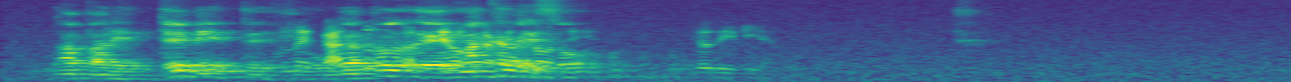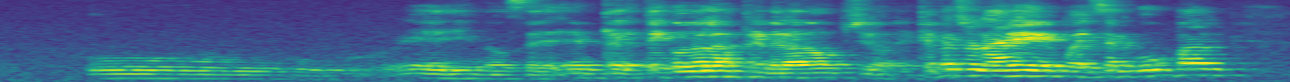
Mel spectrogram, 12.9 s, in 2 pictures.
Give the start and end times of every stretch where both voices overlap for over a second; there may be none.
1.4-2.9

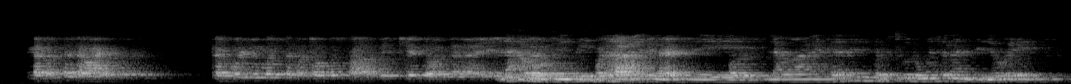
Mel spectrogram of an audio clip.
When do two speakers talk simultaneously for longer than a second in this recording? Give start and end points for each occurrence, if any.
4.9-7.6

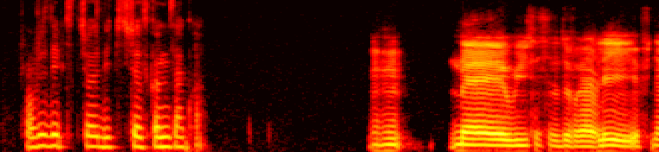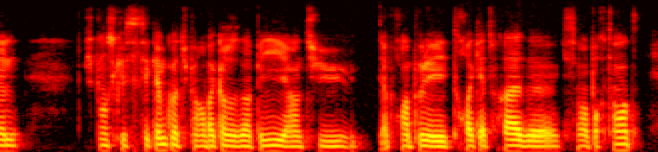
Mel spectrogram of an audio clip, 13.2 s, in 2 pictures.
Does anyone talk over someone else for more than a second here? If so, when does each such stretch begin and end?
none

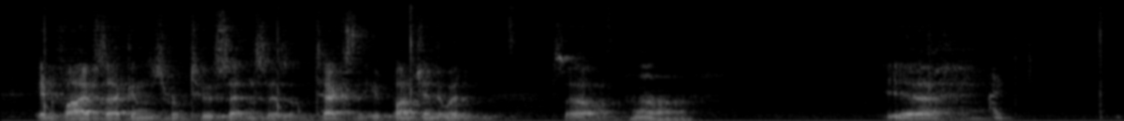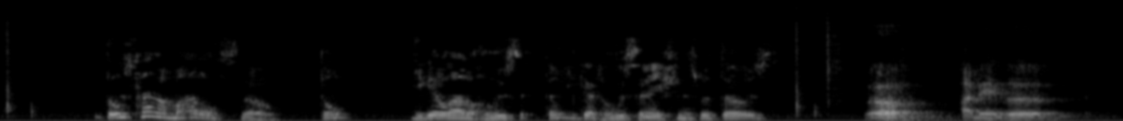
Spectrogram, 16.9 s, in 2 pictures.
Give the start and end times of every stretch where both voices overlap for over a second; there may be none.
none

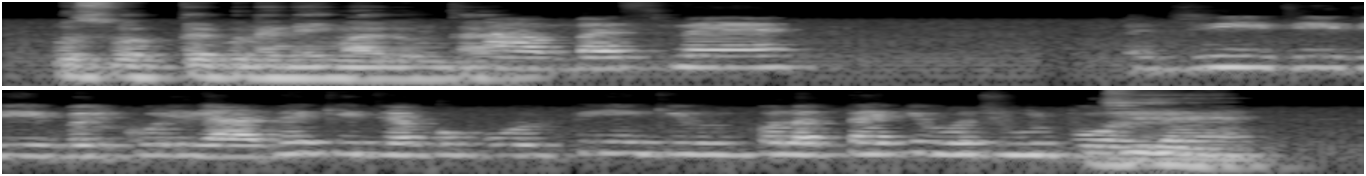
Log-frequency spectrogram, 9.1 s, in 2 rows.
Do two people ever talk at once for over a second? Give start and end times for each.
none

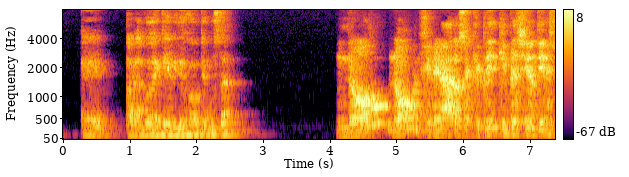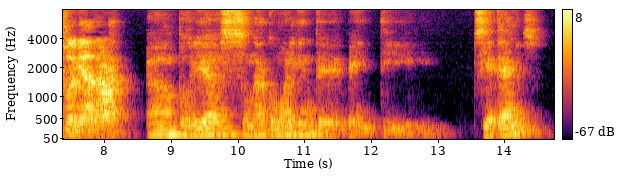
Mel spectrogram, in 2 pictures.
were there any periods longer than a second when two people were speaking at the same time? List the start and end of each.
none

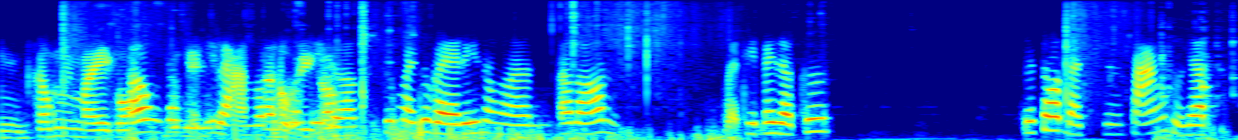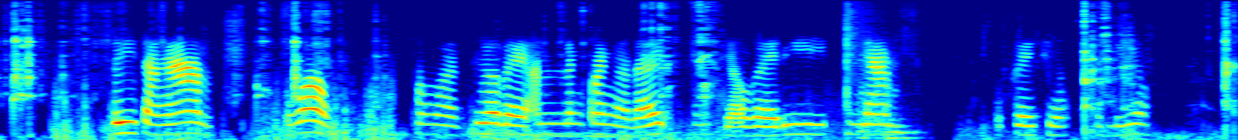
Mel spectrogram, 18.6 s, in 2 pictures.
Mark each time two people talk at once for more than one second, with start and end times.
0.9-2.7

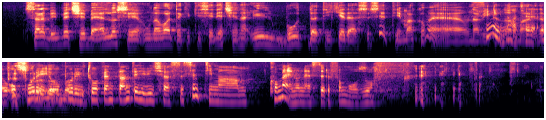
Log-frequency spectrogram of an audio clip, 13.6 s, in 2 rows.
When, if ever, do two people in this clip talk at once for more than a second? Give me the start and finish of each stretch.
5.9-7.8

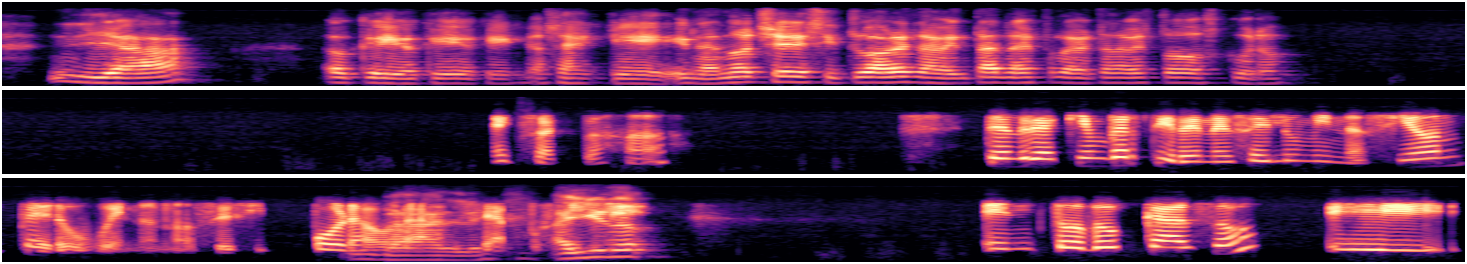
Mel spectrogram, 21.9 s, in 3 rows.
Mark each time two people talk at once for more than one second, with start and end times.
16.4-17.9

